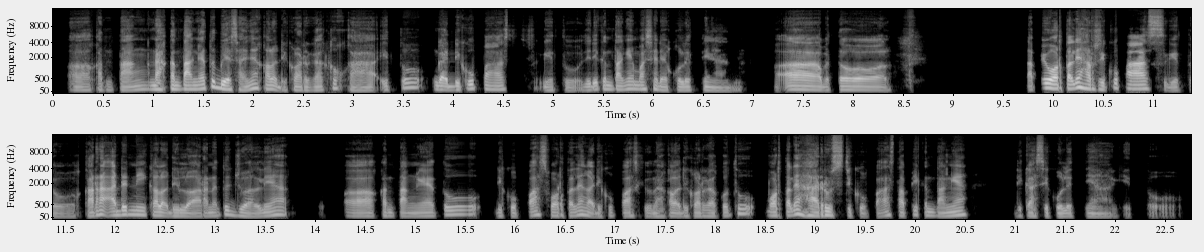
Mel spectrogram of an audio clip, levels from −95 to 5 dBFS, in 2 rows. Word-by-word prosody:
eee, 95 -1 -4
kentang 100 +3 -2
nah 115 -1 +5
kentang 120 -1 +5
itu 145 - +2
biasanya 115 +1 +3
kalau 125 -3 +2
di - - -5
keluargaku 95 +5 -3
Kak, 90 0 -3
itu 110 - -4 0.2
enggak 115 -4 +4
dikupas 115 -1 -2 0.3
gitu, 90 -2 -9
jadi 100 +3 0
kentangnya 120 0 0
masih 125 0 -1
ada 95 - -1
kulitnya 95 -3 -4 0.5
heeh 115 -1 +6
betul. 100 -2 +1 1.4
Tapi - - -4
wortelnya 155 +4 +9
harus 130 -4 +3
dikupas, 135 - +5
gitu. 85 -1 -9
Karena 115 - +4
ada 135 +4 +4
nih 135 -2 -1
kalau 110 -2 +2
di 100 - -4
luaran 95 +1 -2
itu 140 +6 -4
jualnya, 105 +6 -2 0.6
eee, 95 -1 -1
kentangnya 95 -1 -3
itu 145 +5 -4
dikupas, 100 +5 -4
wortelnya 105 +5 -2
enggak - - -3
dikupas, 100 -1 -5
gitu. 90 - -10
Nah, 85 -1 -8
kalau 95 -1 -2
di 95 - -8
keluargaku 95 +1 -4
tuh 165 +5 -4 0.2
wortelnya 115 +8 +2
harus 115 0 +3
dikupas 95 +7 -8
tapi 135 - -5
kentangnya 110 +3 -2 0.5
dikasih - - -4
kulitnya, 90 -1 -6 0.2
gitu. - - -18
105 Hz, 145 wpm, -27 LUFS, 95-125 Hz, 1.4 s, wortelnya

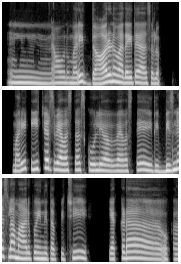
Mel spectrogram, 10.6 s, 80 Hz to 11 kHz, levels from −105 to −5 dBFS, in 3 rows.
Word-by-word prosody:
హ్మ్ 215 -3 -2
అవును. 215 0 -2
మరి 215 +5 +3 0.2
దారుణం 230 +9 +4
అదైతే 210 +1 +1 0.2
అసలు. 195 -1 -5 0.7
మరి 215 +5 0
టీచర్స్ 280 +2 +1
వ్యవస్థ 240 0 +1 0.2
స్కూల్ 235 -1 0
య - - +2 0.3
వ్యవస్థే 215 +3 -3 0.2
ఇది 210 -1 -3 0.2
బిజినెస్‌లా 285 +6 +4
మారిపోయింది 220 -1 +1
తప్పించి 200 +5 -5 0.7
ఎక్కడా 235 +3 -1 0.7
ఒక 195 - -19
220 Hz, 100 wpm, -24 LUFS, 210-240 Hz, 0.7 s, దారుణం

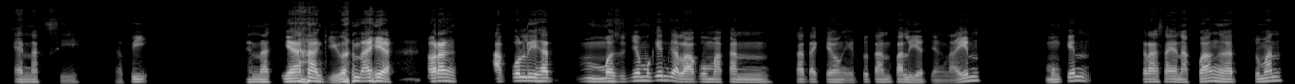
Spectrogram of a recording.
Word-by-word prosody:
Enak 115 0 -6
sih. 95 +3 -19 0.3
Tapi, 120 +6 -8 1.0
enaknya 120 +5 +3 0.2
gimana 135 +10 +4
ya, 155 -3 +8 0.4
orang, 155 +1 +7 0.4
aku 140 +4 0
lihat, 155 -2 +3 0.2
maksudnya 140 +2 -2
mungkin 190 +2 -2
kalau 125 -7 +4
aku 125 - -7
makan 120 -2 -4 0.2
sate 120 0 -5
keong 110 0 -5
itu 110 +3 -13
tanpa 115 0 -5
lihat 105 -2 -4
yang 100 0 -15
lain, 155 - 0 0.7
mungkin, 165 +11 -4 0.5
kerasa 125 0 -1
enak 120 -1 -3
banget. 135 -3 +1 0.2
Cuman, 155 +7 -1
125 Hz, 120 wpm, -23 LUFS, 115-150 Hz, 1.0 s, ya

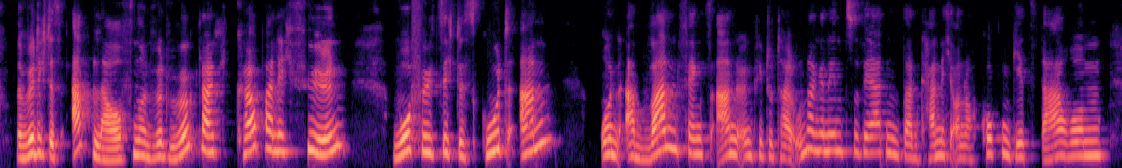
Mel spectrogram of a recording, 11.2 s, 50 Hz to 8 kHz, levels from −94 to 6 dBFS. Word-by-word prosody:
Dann 180 -1 +1
würde 240 +2 +7
ich 225 - -8
das 185 -1 0
ablaufen 165 +1 +2
und 200 -4 -1
würde 185 -3 -1
wirklich 255 - +2
körperlich 265 -1 +1
fühlen, 275 +5 +3 0.4
wo 215 +9 +6
fühlt 250 -3 0
sich 245 -1 -2
das 200 -2 -2
gut 270 +5 +1
an 270 +7 +3 0.6
und 215 -1 +1
ab 200 - 0
wann 295 - +4
fängt's 230 -4 -4
an, 230 0 0
irgendwie 210 0 -6
total 190 -3 -5
unangenehm 270 -1 -3
zu 260 -1 -9
werden? 245 -3 -4
Dann 185 -4 -5
kann 180 +4 -4
ich 210 - -9
auch - - -4
noch 170 -1 -11
gucken, 235 -1 -3
geht's 190 0 -6
darum, 205 +5 -2
230 Hz, 180 wpm, -19 LUFS, 195-260 Hz, 0.6 s, würde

